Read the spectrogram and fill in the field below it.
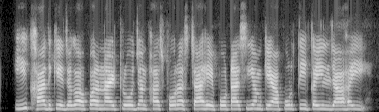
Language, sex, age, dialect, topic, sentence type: Magahi, female, 60-100, Central/Standard, banking, statement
